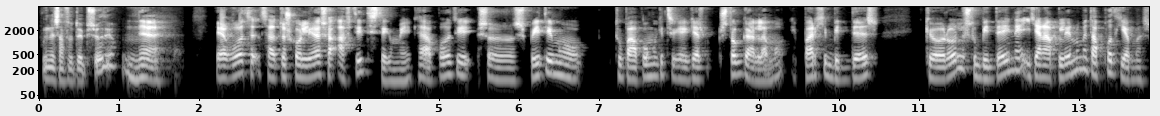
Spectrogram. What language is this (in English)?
Greek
